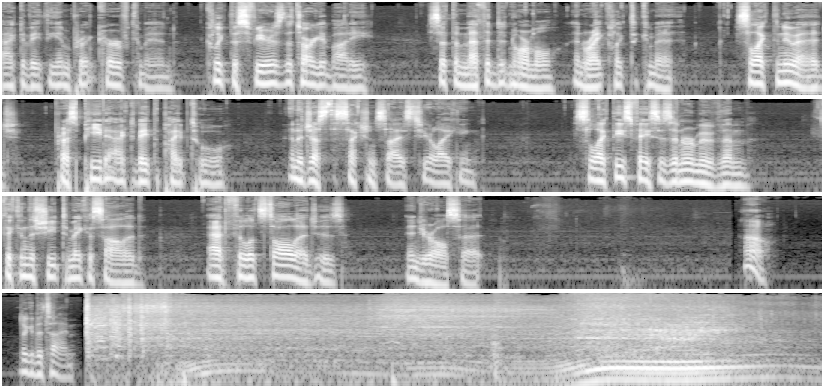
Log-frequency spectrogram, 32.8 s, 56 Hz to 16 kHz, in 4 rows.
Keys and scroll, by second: 8.7 p, 15.6 shift+x.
